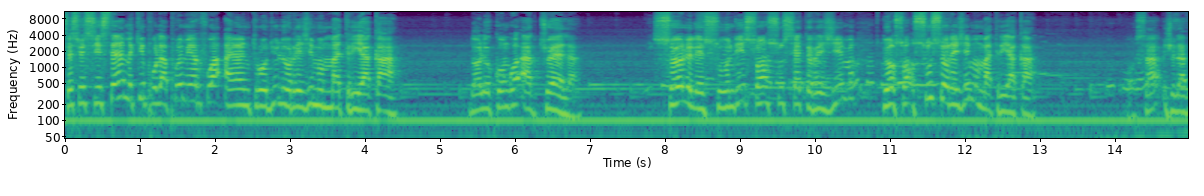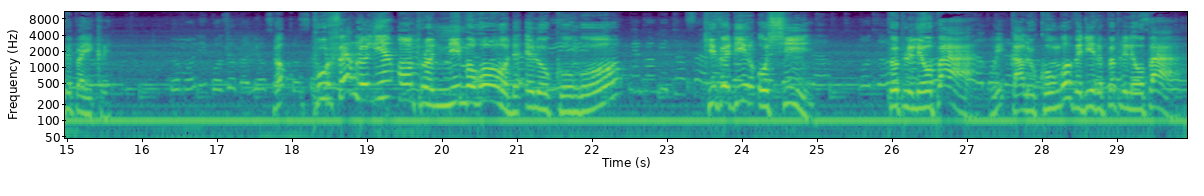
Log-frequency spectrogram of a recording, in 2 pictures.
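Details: Adult who describes his stuttering as a disability that worsens with emotion, reading a prepared written text in French to communicate better; stuttering.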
